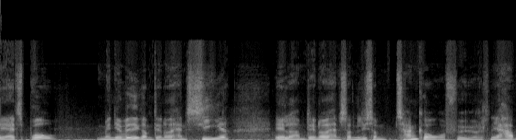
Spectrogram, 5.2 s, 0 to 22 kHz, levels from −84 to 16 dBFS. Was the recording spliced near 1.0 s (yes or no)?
yes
